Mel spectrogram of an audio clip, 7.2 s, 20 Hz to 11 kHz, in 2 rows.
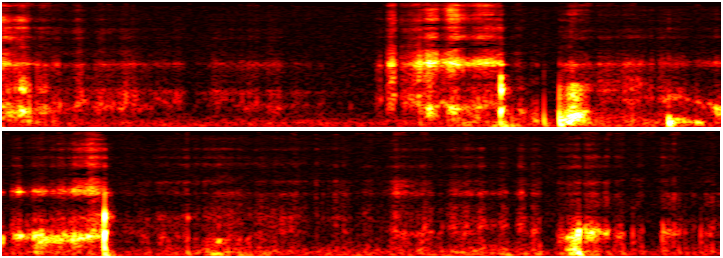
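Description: A wooden pestle is scraped and ground inside a light, hollow, empty wooden mortar held in the hand. Soft, dry scraping and rubbing come in bursts between quiet stretches, with brief dull knocks that die away almost at once. The grinding is low in level, with a mid-pitched woody tone around 600 Hz.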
